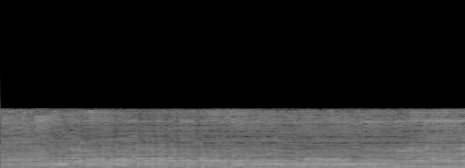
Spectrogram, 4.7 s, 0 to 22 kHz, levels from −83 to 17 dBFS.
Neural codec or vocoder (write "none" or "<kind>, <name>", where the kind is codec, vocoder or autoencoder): vocoder, HiFi-GAN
